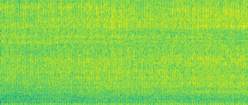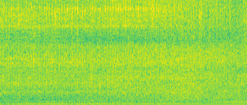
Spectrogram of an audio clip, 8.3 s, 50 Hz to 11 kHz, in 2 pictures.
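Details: 2014 Husqvarna HU700F self-propelled push mower, Honda GCV160 engine, after a carb clean: steady, even putter at constant speed with no misses or surging; running cleanly and healthy.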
